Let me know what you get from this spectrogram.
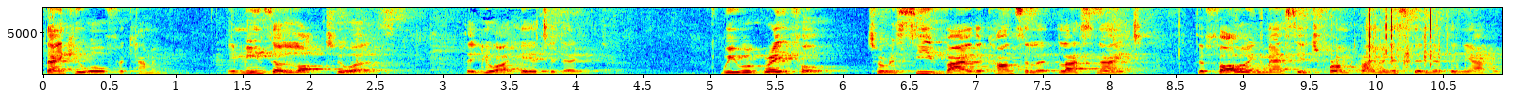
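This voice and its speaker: A man with a non-native accent speaks at a moderate pace in a high pitch and fairly even intonation, with audible room echo around him. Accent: foreign. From outside the US. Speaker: community organization leader. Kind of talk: formal memorial speech. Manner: formal.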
